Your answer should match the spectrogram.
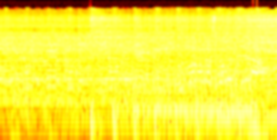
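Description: Live rock band playing, electric guitars over drums.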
